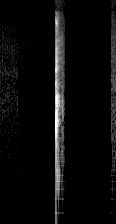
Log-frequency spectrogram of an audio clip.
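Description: Near silence, broken once by a single short pop about a second in.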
